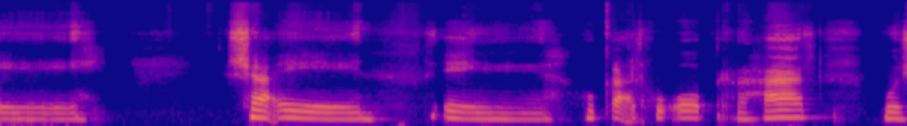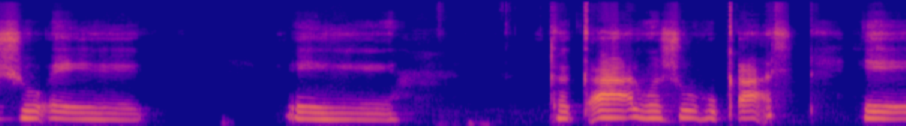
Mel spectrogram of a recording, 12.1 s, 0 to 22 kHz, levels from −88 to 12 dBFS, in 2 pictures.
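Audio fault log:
Nothing faulty can be heard anywhere in this recording.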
